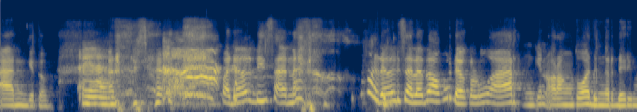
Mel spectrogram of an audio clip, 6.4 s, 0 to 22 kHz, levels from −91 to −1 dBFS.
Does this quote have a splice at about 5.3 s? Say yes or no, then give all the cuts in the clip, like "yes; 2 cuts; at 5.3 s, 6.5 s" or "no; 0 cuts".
yes; 1 cut; at 5.3 s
